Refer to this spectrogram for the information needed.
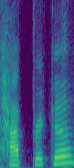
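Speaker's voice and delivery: paprika with stress on first syllable pap. Explaining how to say paprika, stress on pap. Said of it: "you put the emphasis on the pap".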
